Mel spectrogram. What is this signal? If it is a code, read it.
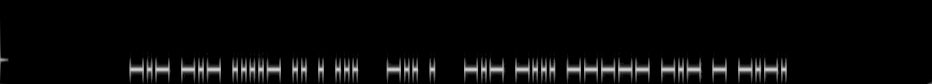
Morse code, heard as a keyed tone, about 28 wpm, 700 Hz. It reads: KK4IES DE KB0KTC
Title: USA Callsign DE Callsign 28wpm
